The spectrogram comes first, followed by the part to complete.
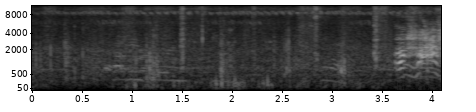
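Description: Faint voices and scattered light knocks, then a loud, high-pitched voice calling out near the end.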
